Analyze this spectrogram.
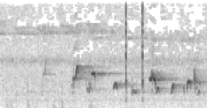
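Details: Two-month caged bulbul used as a lure sings a brisk series of clear whistled notes, alternating higher and lower tones, with two sharp clicks in the middle.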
